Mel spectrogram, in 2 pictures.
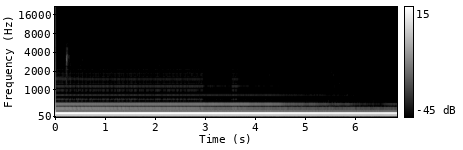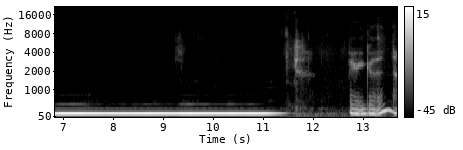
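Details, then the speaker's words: Pure, steady low tuning fork tone fading over about eleven seconds, in an ASMR role-play ear exam. It is a hearing test with eyes closed for simulated clogged ears from wax build-up, done before cleaning. "So, I am going to get a tuning fork and I need you to close your eyes and I want you to tell me when you hear the tuning fork sound."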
